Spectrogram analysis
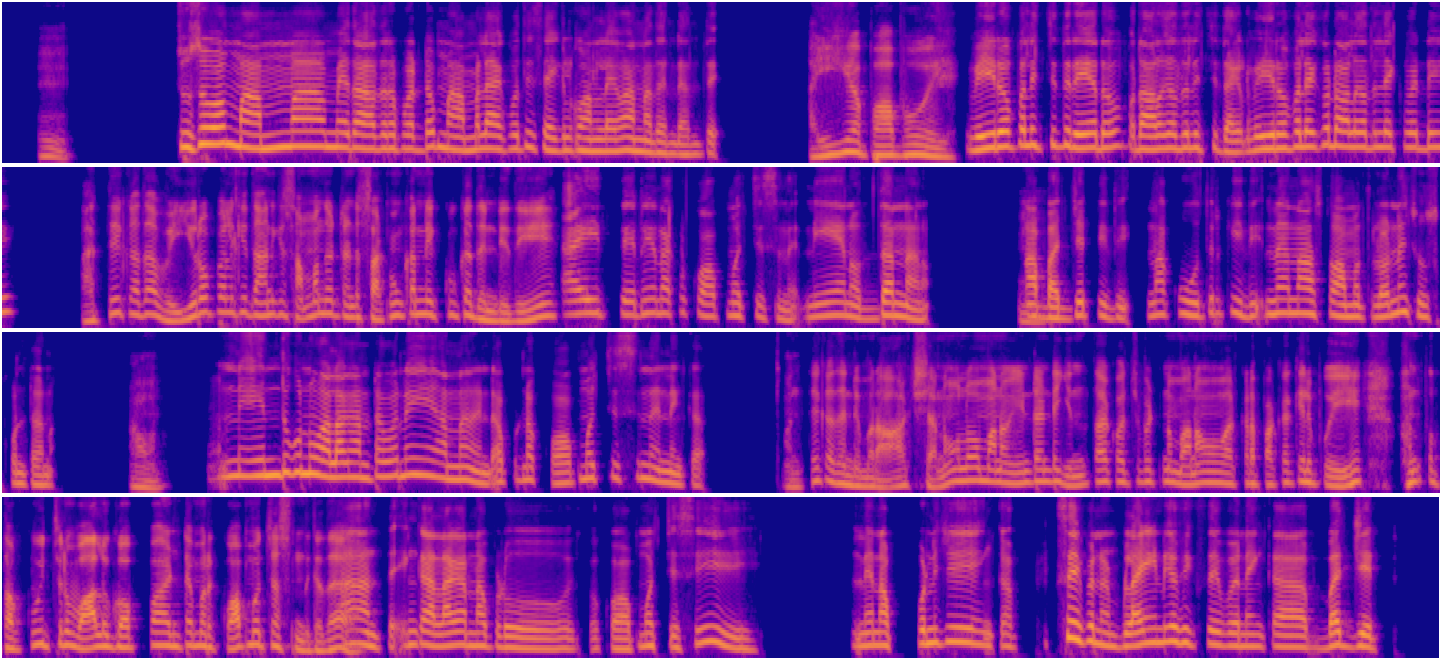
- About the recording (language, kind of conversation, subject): Telugu, podcast, బడ్జెట్ పరిమితి ఉన్నప్పుడు స్టైల్‌ను ఎలా కొనసాగించాలి?
- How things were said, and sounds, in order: laughing while speaking: "వెయ్యి రూపాయలిచ్చింది నేను. నాలుగొందలిచ్చిందక్కడ. వెయ్యి రూపాయలెక్కువా నాలుగొందలెక్కువండి?"; in English: "బడ్జెట్"; other background noise; in English: "బ్లైండ్‌గా ఫిక్స్"; in English: "బడ్జెట్"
